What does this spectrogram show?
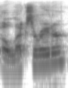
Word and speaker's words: Alexerator: I pronounce it Alex erator because it rolls off the tongue better.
